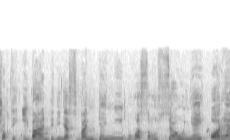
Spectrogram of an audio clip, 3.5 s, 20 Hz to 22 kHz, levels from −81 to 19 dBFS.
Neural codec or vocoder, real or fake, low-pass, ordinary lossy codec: none; real; 14.4 kHz; MP3, 96 kbps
